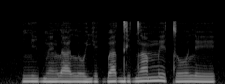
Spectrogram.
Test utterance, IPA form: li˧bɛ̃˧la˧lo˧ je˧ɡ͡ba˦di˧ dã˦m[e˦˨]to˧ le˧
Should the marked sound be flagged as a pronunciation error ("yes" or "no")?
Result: no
